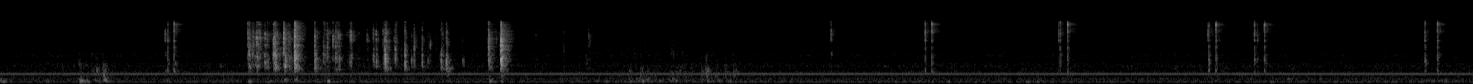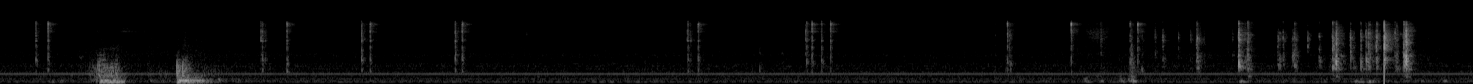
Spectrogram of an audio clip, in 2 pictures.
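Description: Computer keyboard being typed on in quick bursts near the start and again near the end, with scattered single key clicks in between. Two duller knocks come about halfway through, over a faint steady hum.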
